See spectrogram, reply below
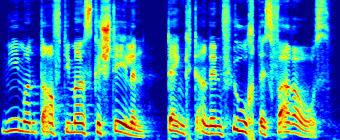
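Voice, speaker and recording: A man's voice: sits high, big pitch swings, slow pace, vocal fry, voice pushed up, full character voice. A man doing a trembling, stammering professor. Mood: pleading. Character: timid male professor, frightened and stammering.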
